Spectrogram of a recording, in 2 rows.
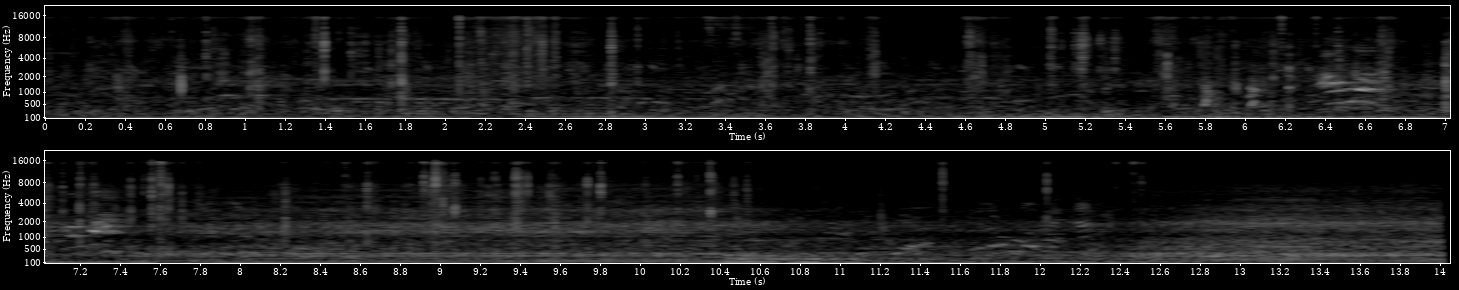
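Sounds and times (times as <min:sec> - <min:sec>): chicken clucking: 0:00.3 - 0:07.4.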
